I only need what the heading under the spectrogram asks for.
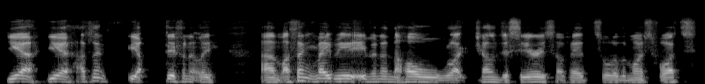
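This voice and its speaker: Man, New Zealand accent, casual interview chat, slangy and laid-back, mid-pitched, dry recording. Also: steady tone, a little fast, a bit bright, no room sound. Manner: laid-back slangy phrasing, frequent "like" and "bro". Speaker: professional MMA fighter being interviewed.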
